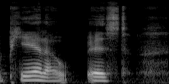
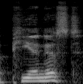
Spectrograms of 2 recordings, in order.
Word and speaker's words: pianist: to call it a Pianist it that's not how you say it's pianoist I'm pretty sure it's pianist okay whatever no no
